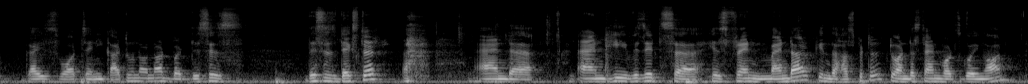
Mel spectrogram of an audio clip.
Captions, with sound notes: guys watch any cartoons or not, but this is this is Dexter [chuckles] and he visits his friend Mandark in the hospital to understand what's going on.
